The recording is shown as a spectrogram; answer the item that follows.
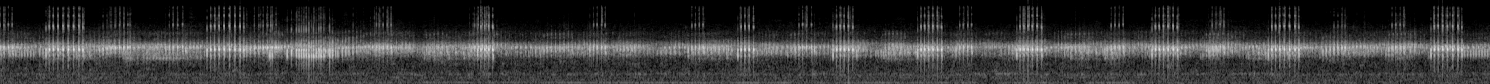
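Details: Schlegel's green tree frogs in breeding season give short, rattling chirps in quick bursts over a steady chorus in a spring rice paddy near Sendai, Japan.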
